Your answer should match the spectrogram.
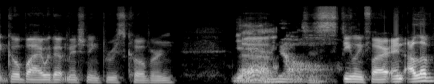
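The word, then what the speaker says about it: Cockburn: couldn't let it go by without mentioning Bruce Coburn stealing fire and I love this hype sticker it it tells you how to pronounce it so don't pronounce it C CK Coburn uh and I mean I read I read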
